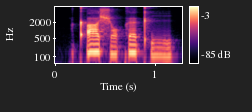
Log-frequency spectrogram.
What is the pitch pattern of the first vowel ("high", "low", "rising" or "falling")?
high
